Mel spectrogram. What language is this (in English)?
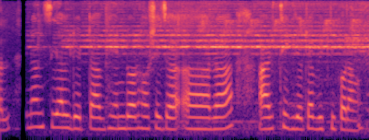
Bangla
